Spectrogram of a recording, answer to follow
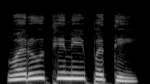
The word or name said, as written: ವರೂಥಿನೀಪತಿ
